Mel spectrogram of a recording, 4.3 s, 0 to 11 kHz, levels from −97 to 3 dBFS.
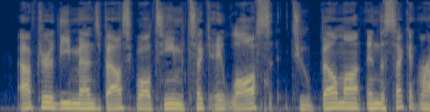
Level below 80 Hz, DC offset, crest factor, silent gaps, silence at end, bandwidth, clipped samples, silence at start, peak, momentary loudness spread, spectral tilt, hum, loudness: -64 dBFS; under 0.1%; 16 dB; none; 0 s; 11 kHz; under 0.1%; 0.2 s; -14 dBFS; 5 LU; -5.5 dB/octave; none; -30 LUFS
